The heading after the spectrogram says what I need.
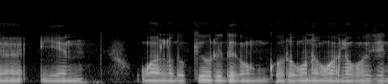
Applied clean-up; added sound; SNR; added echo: none; none; none; none.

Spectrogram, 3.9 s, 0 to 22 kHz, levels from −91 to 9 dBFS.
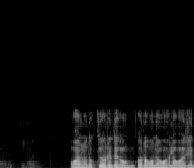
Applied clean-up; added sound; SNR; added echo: neural mask model DeepFilterNet 3.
